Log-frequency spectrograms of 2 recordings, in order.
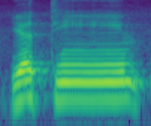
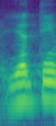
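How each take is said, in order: First: The second vowel is drawn out a little longer. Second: The second vowel is said short, not drawn out. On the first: The speaker calls it right. "इसको थोड़ा यतीम थोड़ा सा लंबा करना है" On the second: The speaker calls it wrong. "यतीम नहीं"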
